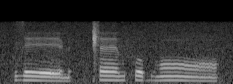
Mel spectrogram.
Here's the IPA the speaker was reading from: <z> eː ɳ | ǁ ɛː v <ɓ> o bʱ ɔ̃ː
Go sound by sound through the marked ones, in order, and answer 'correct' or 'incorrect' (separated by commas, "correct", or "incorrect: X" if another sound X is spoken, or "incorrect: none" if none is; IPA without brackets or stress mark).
correct, incorrect: f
